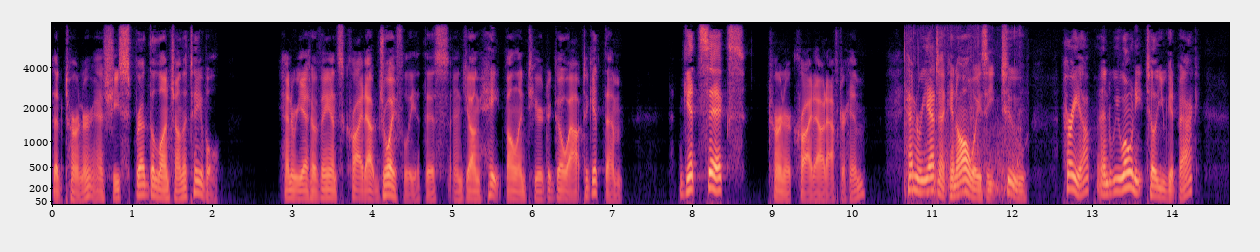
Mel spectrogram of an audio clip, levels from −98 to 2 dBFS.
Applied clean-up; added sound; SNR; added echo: neural mask model DeepFilterNet 3.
